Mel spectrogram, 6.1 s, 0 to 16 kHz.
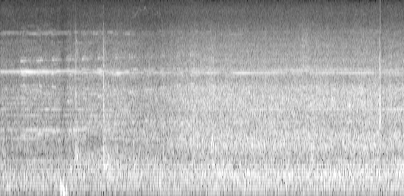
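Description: A Mori Seiki NL3000Y CNC turning center with Y-axis milling and a bar feeder runs its spindle at 1,000 RPM, giving off a loud, steady, broadband machine roar with no pauses.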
